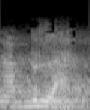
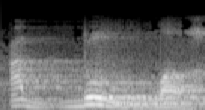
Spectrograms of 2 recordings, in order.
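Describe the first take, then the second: First: The 'l' is said thin and light. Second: The 'l' is said thick and heavy. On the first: The speaker calls it wrong. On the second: The speaker calls it right. "harus fakhim. Fakhim itu ditebalkan"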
